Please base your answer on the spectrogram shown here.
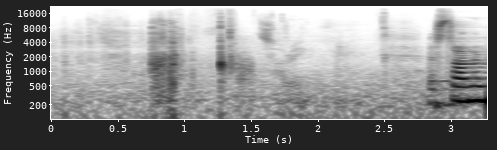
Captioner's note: none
